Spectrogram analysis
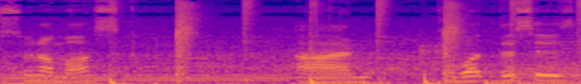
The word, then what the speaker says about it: Sunnamusk: video or ditch so I use Google transl Translate to get pronunciation of it might be wrong again so it's sunam musk and what this is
